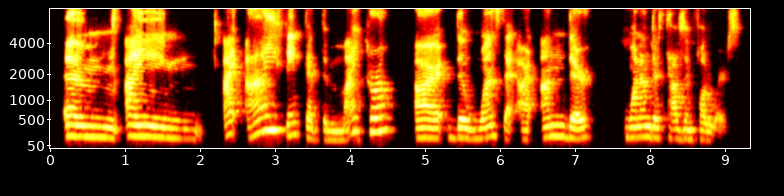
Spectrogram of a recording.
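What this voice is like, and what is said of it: Italian accent in English. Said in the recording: “I'm Italian, I have a very bad that, accent.”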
